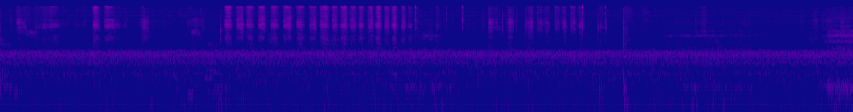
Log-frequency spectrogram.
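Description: Faint scratching of a Sharpie marker's felt tip on a paper tile as a small area is inked in solid black, in short strokes with a quick run of them a few seconds in, over a steady hiss.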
